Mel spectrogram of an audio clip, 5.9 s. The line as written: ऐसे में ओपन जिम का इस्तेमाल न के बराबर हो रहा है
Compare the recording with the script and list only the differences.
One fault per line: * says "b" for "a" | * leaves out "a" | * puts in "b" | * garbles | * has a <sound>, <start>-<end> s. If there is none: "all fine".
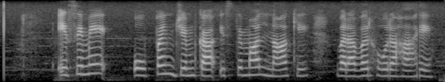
* has a dropout, 5.6-5.6 s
